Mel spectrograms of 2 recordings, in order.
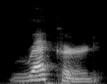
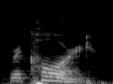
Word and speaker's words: record: For example, project and project, record and record, present and present. Do you notice a difference? Usually, not always, in 2-syllable words, nouns will carry the stress on the first syllable, while verbs on the second.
